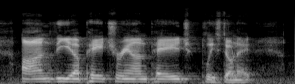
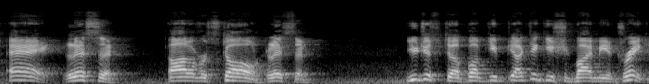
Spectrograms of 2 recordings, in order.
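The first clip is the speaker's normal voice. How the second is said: higher, pushy buddy voice; Joe Donatello; 5 semitones higher than usual. Acted. Buddy tells drunk director to buy a drink, pushy impression. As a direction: demand attention in short pushy bursts. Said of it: "so Joe turns around, sees him, and goes".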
